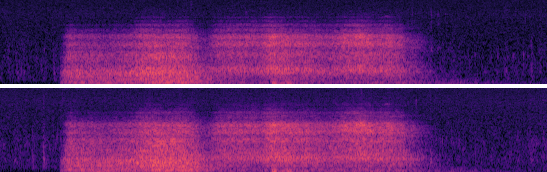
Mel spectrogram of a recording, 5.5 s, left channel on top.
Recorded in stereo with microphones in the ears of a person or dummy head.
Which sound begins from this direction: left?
Breathing, at 0.6 s.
